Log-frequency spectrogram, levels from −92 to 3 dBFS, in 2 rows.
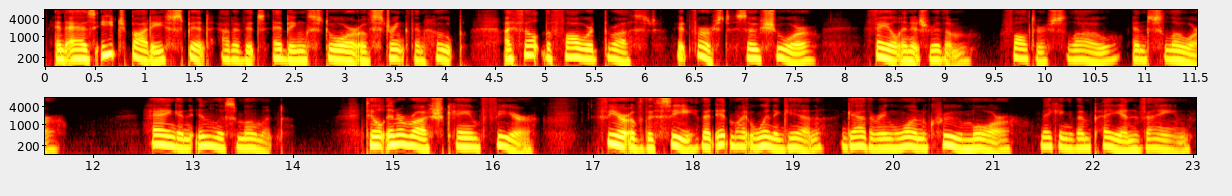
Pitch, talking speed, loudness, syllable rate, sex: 170 Hz, 155 wpm, -18 LUFS, 3.9 syllables/s, female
